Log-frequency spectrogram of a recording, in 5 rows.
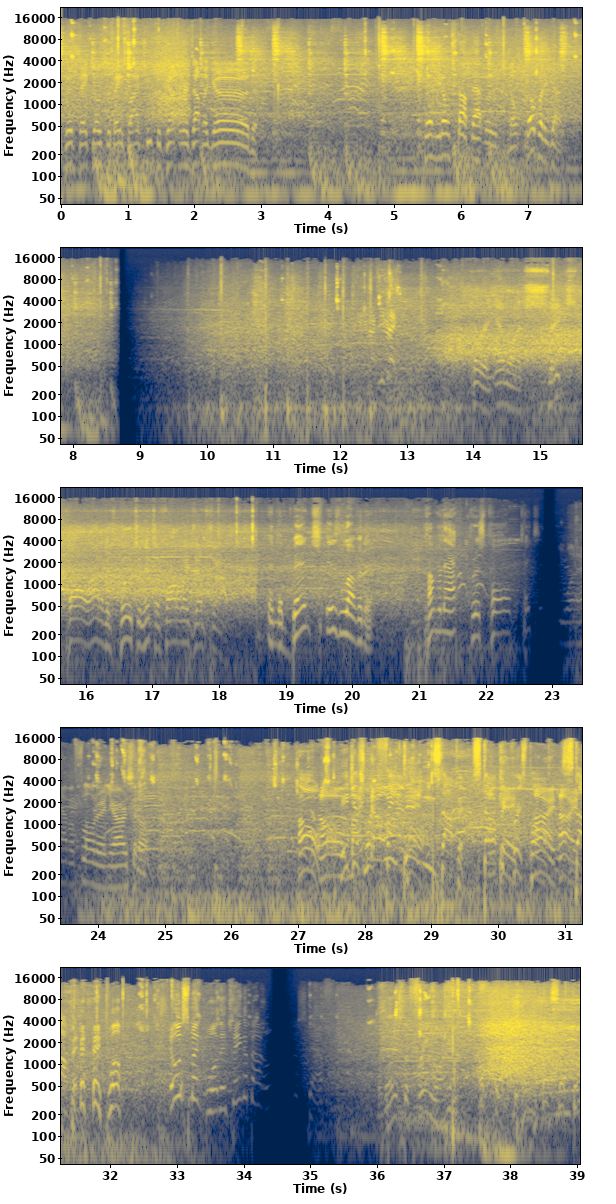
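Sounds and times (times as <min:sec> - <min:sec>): arena crowd noise: 0:00.0 - 0:08.6, 0:09.5 - 0:22.3, 0:23.4 - 0:33.7, 0:35.0 - 0:39.0
sneaker squeaks: 0:10.7 - 0:12.9, 0:23.9 - 0:27.5.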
